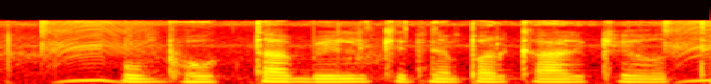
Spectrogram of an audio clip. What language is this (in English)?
Hindi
